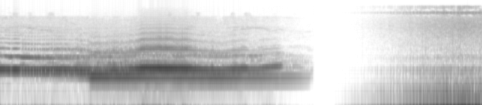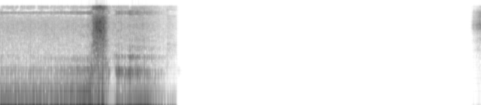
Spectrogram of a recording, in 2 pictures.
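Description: A gray wolf gives one long, smooth, mid-pitched howl lasting about four seconds that dips slightly near the end, followed by a low, rough rumble and a sharp click.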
